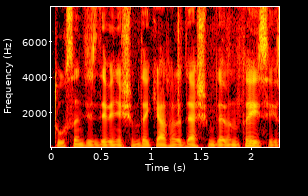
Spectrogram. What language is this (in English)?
Lithuanian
